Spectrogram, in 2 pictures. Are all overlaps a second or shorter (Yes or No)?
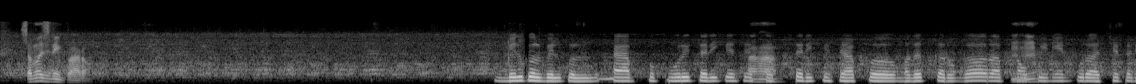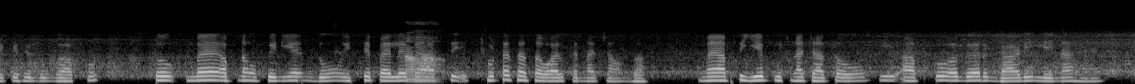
Yes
